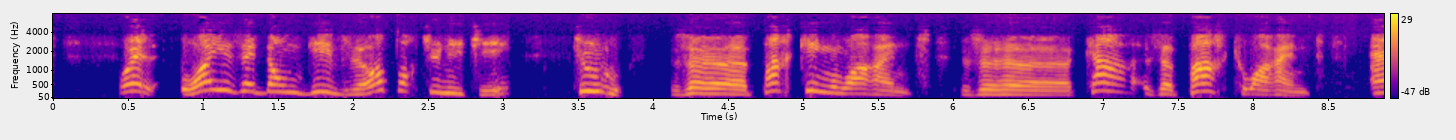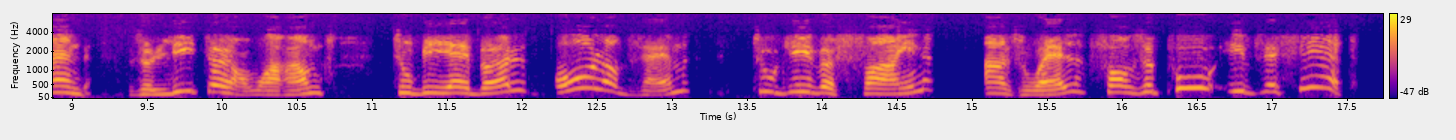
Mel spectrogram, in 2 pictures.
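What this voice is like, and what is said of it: French accent. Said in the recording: “you have a French accent. So I'm assuming it's French”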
